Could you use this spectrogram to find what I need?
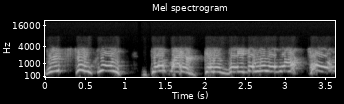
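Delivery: loud screaming. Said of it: "what are you screaming in the ethereal".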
